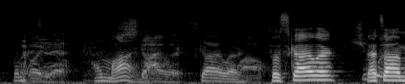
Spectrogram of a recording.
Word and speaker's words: Skylar: That was Skylar Robinson, not Schuler. Oh, yeah. Oh, my. Skylar.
